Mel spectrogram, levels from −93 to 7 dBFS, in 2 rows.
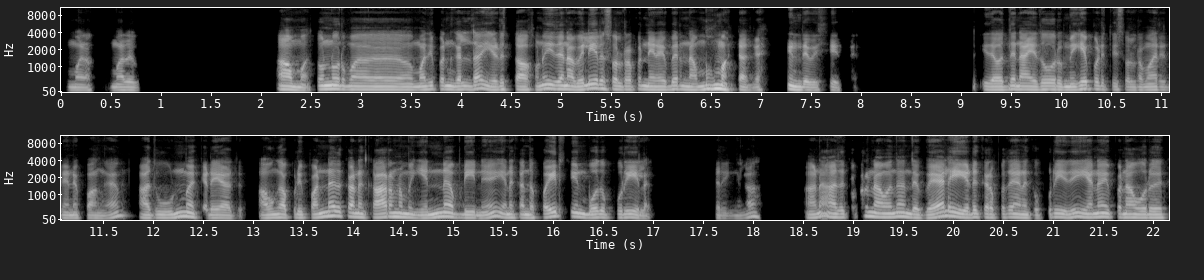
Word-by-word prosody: ம -, -, -3 dB, 0.4 s
மதி 105 Hz, -1 st, -2 dB, 1.5 s
ஆமா. 110 Hz, -4 st, +4 dB
தொண்ணூறு 135 Hz, 0 st, +5 dB
ம -, -, +2 dB, 0.6 s
மதிப்பெண்கள் 125 Hz, 0 st, 0 dB
தான் 150 Hz, -1 st, +2 dB
எடுத்தாகணும். 120 Hz, +4 st, 0 dB
இத 140 Hz, -1 st, +3 dB
நான் 120 Hz, -2 st, +2 dB
வெளியில 155 Hz, +3 st, +3 dB
சொல்றப்ப 125 Hz, +1 st, -1 dB
நெறையா 115 Hz, -1 st, +2 dB
பேர் 130 Hz, -3 st, 0 dB
நம்ப 125 Hz, +6 st, +2 dB
மாட்டாங்க. 110 Hz, -4 st, -3 dB, 0.4 s
இந்த 110 Hz, -2 st, +2 dB
விஷயத்தை. 100 Hz, -2 st, -10 dB, 1.3 s
இத 120 Hz, -, -2 dB
வந்து 115 Hz, +3 st, 0 dB
நான் 120 Hz, -1 st, +4 dB
ஏதோ 125 Hz, -, -2 dB
ஒரு 120 Hz, -, -1 dB
மிகைப்படுத்தி 125 Hz, -1 st, -1 dB
சொல்ற 110 Hz, -1 st, -6 dB
மாரி 110 Hz, -1 st, -2 dB
நெனைப்பாங்க. 100 Hz, -2 st, -5 dB, 0.4 s
அது 110 Hz, 0 st, -2 dB
உண்மை 155 Hz, +5 st, +1 dB
கெடையாது. 105 Hz, -3 st, -1 dB, 0.2 s
அவுங்க 115 Hz, +3 st, 0 dB
அப்படி 115 Hz, 0 st, -4 dB
பண்ணதுக்கான 155 Hz, +1 st, +2 dB, 0.2 s
காரணம் 140 Hz, 0 st, +3 dB, 0.2 s
என்னா? 140 Hz, +8 st, +2 dB
அப்படின்னு 115 Hz, -2 st, -1 dB, 0.2 s
எனக்கு 120 Hz, -1 st, -2 dB
அந்தப் 115 Hz, +1 st, -3 dB
பயிற்சியின் 150 Hz, -4 st, 0 dB
போது 125 Hz, +1 st, 0 dB
புரியல. 120 Hz, -5 st, 0 dB, 0.7 s
சரிங்களா! 95 Hz, +6 st, -10 dB, 0.6 s
ஆனா 135 Hz, +5 st, 0 dB
அதுக்கப்புறம் 135 Hz, +5 st, -2 dB
நான் 135 Hz, -1 st, +3 dB
வந்து 155 Hz, +4 st, +1 dB
அந்த 125 Hz, -3 st, +1 dB
வேலைய 150 Hz, 0 st, +5 dB
எடுக்கிறப்பதான் 130 Hz, 0 st, -2 dB
எனக்குப் 110 Hz, -3 st, -4 dB
புரியுது. 135 Hz, -1 st, 0 dB
ஏன்னா 135 Hz, +3 st, +2 dB
இப்ப 130 Hz, -, -7 dB
நான் 125 Hz, -1 st, +1 dB
ஒரு 120 Hz, -, 0 dB
120 Hz, 150 wpm, -22 LUFS, 115-135 Hz, 1.5 s, தொண்ணூறு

